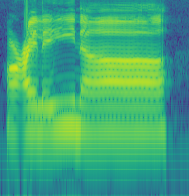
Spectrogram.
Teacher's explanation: عین اور حا باریک ہا یہ حلق سے ادا ہوتے ہیں یعنی عین اور حا کو باریک پڑھنا چاہیے.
